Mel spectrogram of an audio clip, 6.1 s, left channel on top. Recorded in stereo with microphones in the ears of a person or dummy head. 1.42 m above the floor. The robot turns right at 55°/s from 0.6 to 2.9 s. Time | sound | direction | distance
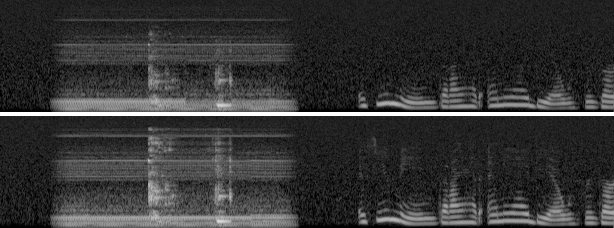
1.5 | a toilet flushing | 50° right (ahead or behind) | ?
3.6 | a woman speaking | 65° right (ahead or behind) | ?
